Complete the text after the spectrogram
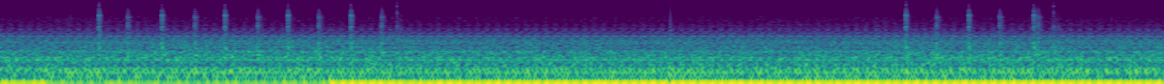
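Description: Ticking clicks sound in quick bursts from a turn signal.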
